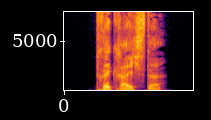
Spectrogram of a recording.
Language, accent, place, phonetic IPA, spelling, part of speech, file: German, Germany, Berlin, [ˈtʁɪkˌʁaɪ̯çstə], trickreichste, adjective, De-trickreichste.ogg
- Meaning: inflection of trickreich: 1. strong/mixed nominative/accusative feminine singular superlative degree 2. strong nominative/accusative plural superlative degree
